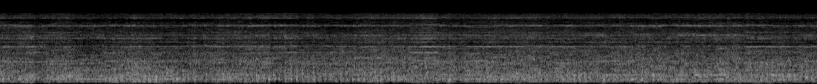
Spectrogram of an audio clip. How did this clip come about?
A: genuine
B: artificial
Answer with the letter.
B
